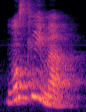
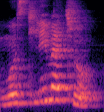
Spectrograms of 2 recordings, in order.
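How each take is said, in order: First: The word ends on a vowel, with no t. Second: The word ends with a t and u. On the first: "without muslima" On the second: "The same, muslimatu"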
